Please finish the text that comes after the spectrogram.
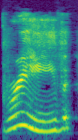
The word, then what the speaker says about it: breathe: short e sound and breathe is pronounced with a long e sound breath the noun is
